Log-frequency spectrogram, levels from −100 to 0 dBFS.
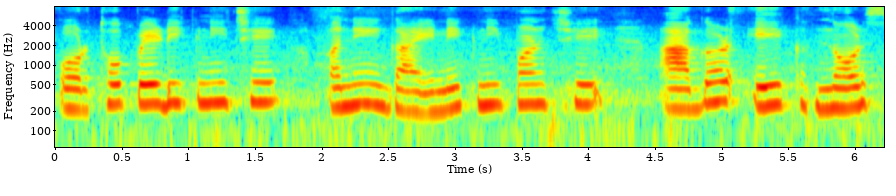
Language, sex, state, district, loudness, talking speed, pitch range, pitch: Gujarati, female, Gujarat, Gandhinagar, -19 LUFS, 115 wpm, 225-260 Hz, 255 Hz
